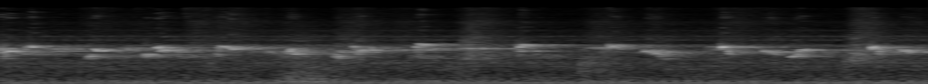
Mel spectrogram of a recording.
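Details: Yellow-vented bulbul in lively, continuous song meant to draw other birds into singing; rapid babbling notes rise and fall in quick succession, occasionally punctuated by brighter high accents.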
